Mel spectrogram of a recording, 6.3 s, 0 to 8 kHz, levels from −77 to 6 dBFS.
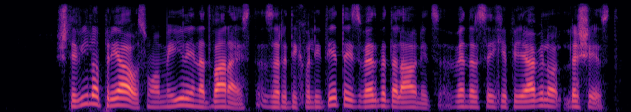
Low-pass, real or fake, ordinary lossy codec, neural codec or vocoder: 7.2 kHz; real; MP3, 64 kbps; none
